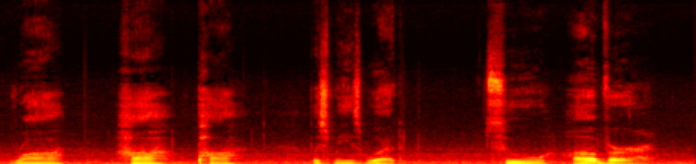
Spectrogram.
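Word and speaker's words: רחף: Strong's H 7363, pronounced as Ra Ha Pa, which means what?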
